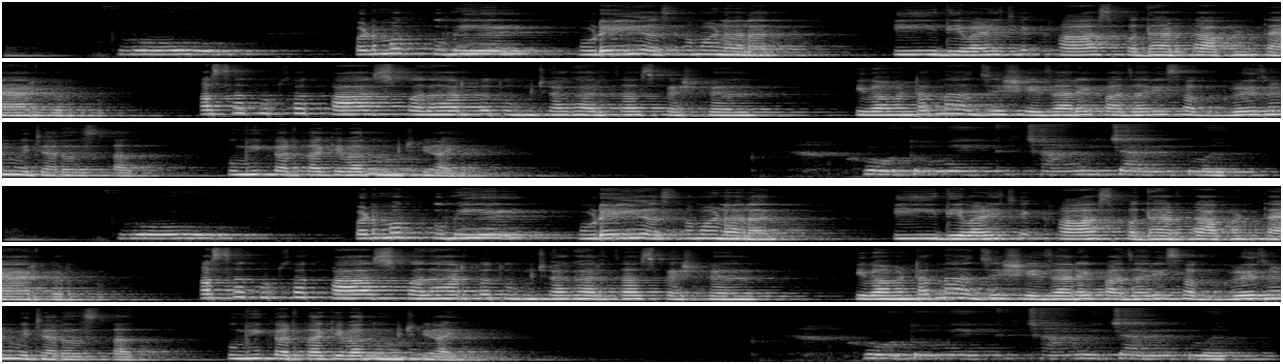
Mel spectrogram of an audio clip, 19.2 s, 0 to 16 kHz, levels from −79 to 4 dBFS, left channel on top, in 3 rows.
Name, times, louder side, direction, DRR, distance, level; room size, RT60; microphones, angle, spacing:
voice 1, 0.6-1.2 2.2-2.6 14.6-15.0 16.8-18.9, equal, 25° left, 2 dB, 0.8 m, -24 dB
voice 2, 1.8-2.6 2.9-3.9 4.5-5.0 5.3-6.8 7.4-7.8 8.0-10.2 10.7-13.5 13.9-15.1, right 1 dB, 10° right, 3 dB, 0.7 m, -18 dB
17.5 x 7.3 x 3.3 m, 0.74 s
head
